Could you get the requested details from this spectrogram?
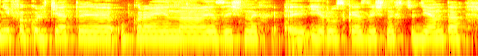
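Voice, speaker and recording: A woman speaks at a fairly high pitch, with noticeable background noise and audible room echo in the recording. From Ukraine. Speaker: student. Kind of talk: casual chat.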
